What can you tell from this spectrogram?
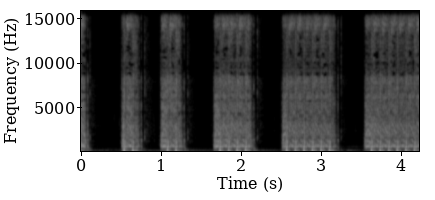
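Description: Barra 400E battery-powered full-auto BB rifle firing about six short bursts in quick succession. Each burst is a rapid string of shots at roughly eight a second, and the bursts grow longer toward the end.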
